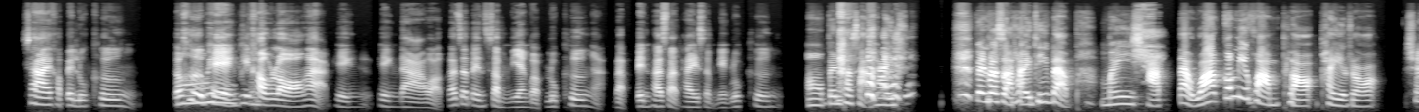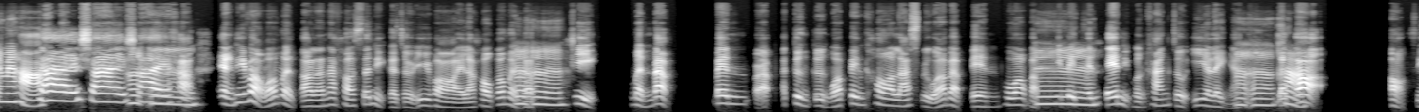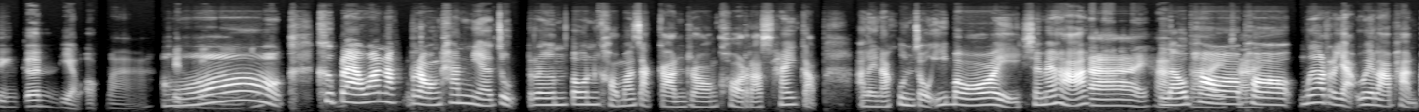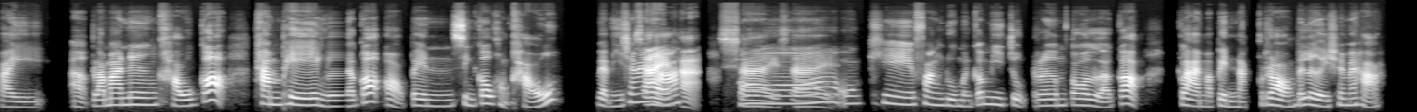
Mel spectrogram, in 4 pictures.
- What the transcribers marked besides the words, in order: laugh; chuckle; stressed: "ไม่ชัด"
- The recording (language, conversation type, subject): Thai, podcast, คุณยังจำเพลงแรกที่คุณชอบได้ไหม?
